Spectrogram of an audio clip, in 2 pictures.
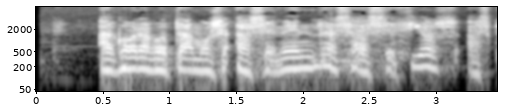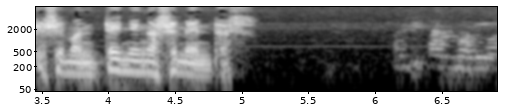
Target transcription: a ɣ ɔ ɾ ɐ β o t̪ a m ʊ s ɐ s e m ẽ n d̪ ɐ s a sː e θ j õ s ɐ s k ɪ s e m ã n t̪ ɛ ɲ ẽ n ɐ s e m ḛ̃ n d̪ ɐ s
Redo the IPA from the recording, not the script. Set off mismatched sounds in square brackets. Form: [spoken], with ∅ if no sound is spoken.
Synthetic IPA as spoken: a ɣ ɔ ɾ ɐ β o t̪ a m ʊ s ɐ s e m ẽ n d̪ ɐ s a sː e θ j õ s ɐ s k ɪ s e m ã n t̪ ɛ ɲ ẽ [ŋ] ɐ s e m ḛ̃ n d̪ ɐ s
